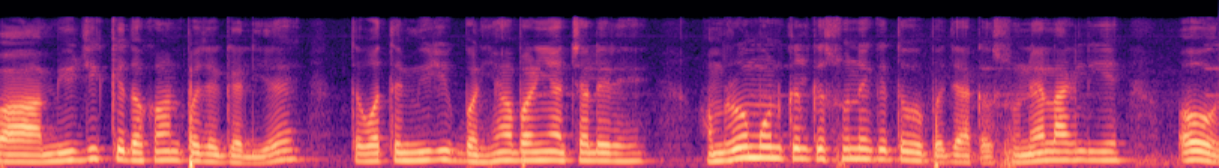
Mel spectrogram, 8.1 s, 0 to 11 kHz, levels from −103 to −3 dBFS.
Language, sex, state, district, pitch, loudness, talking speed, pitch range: Maithili, male, Bihar, Madhepura, 165 Hz, -17 LUFS, 185 wpm, 150-175 Hz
